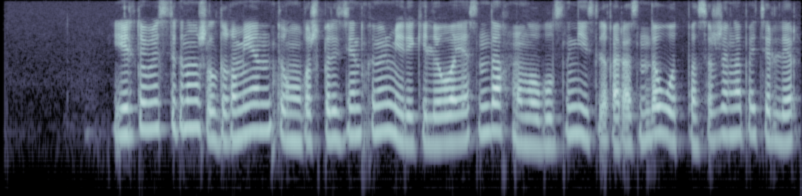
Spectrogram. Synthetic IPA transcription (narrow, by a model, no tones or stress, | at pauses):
je̞lt̪ʰæwelsɪzɪɡʲɪnɪŋʒəlˠd̪əʁəme̞nt̪ʰʊʁəɴqəʃprʲezid̪ʲe̞nt̪̚kʲʰʏnɪnme̞ɾe̞kʲe̞le̞wɑjɑsənd̪ɑχmolˠwo̞blˠəsənəŋje̞sɪlqʰɑɾɑsənd̪ɑwo̞t̪̚bɑsəʒɑɴɑpʰæt̪eɾle̞ɾ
